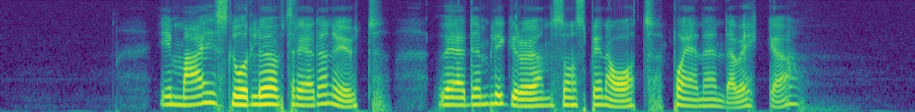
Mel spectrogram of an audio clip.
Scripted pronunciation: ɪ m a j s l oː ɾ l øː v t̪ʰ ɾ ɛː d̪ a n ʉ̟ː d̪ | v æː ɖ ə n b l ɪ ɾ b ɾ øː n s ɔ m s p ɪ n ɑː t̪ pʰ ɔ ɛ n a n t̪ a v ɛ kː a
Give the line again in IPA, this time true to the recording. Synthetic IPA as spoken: ɪ m a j s l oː ɾ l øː v t̪ʰ ɾ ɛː d̪ ə n ʉ̟ː t̪ | v æː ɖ ə n b l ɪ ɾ ɡ ɾ øː n s ɔ m s p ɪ n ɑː t̪ pʰ ɔ ɛ n ɛ n d̪ a v ɛ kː a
